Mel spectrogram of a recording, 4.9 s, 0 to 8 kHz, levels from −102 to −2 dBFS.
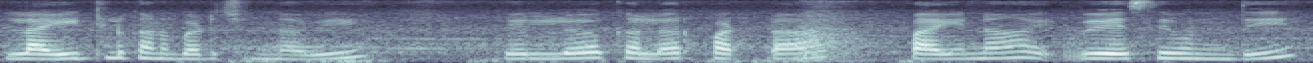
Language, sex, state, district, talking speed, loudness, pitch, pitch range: Telugu, female, Telangana, Hyderabad, 95 wpm, -18 LUFS, 235 Hz, 220-250 Hz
